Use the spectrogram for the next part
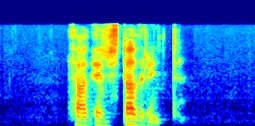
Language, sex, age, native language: Icelandic, male, 40-49, Icelandic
